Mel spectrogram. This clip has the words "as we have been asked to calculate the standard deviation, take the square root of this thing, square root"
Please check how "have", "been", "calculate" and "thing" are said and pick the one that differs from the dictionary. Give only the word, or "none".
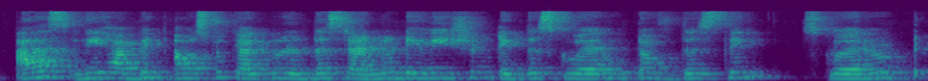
thing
